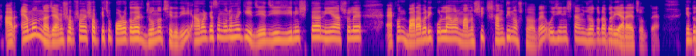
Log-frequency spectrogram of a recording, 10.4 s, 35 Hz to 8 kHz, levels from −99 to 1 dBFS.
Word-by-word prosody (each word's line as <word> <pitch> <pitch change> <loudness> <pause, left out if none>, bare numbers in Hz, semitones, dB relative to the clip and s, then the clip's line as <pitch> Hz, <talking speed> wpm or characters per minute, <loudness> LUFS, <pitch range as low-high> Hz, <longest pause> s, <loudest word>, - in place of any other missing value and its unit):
আর 145 - +4 0.2
এমন 280 +6 +3
না 150 - +5
যে - - +2
আমি 165 - -3
সবসময় 200 +3 +1
সবকিছু 195 +3 -1
পরকালের 180 +2 +5
জন্য 155 +5 -1
ছেড়ে 125 -5 -3
দেই। - - -4
আমার 195 +3 +1
কাছে 215 +2 +1
মনে 215 +1 0
হয় 235 0 0
কি? 205 - +1
যে, 145 - 0
যেই 170 +1 -2
জিনিসটা 195 +3 +1
নিয়ে 190 +1 +1
আসলে 200 +3 0 0.5
এখন 200 0 -5
বাড়াবাড়ি 160 +8 +5
করলে 195 +1 +2
আমার 190 -1 +1
মানসিক 145 +10 -3
শান্তি 170 +5 -1
নষ্ট 160 - -9
হবে, 105 - -5
ওই 180 - -3
জিনিসটা 190 0 -6
আমি 170 - -8
যতটা 170 +1 -2
পারি 155 -2 -1
এড়ায় 110 -1 +2
চলতে। 95 -5 -14 0.5
কিন্তু 165 +4 -3
180 Hz, 210 wpm, -25 LUFS, 160-200 Hz, 0.5 s, না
